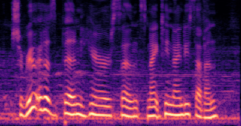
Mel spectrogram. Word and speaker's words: Cheroot: And so when did you pick up, tell me how it's pronounced exactly so I don't chop it up. – Cheroot. – Cheroot. Okay. I didn't know, some people have been cheroot, and stuff like that, so.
